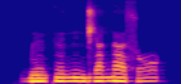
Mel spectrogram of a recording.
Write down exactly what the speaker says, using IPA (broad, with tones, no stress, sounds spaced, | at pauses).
ɡ͡b ɛ̃˨ k ɛ̃˧ n ĩ˧ d͡ʒ a˦ n a˦˨ s ɔ˨˦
